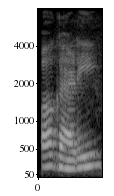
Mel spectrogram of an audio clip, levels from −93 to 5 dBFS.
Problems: none marked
